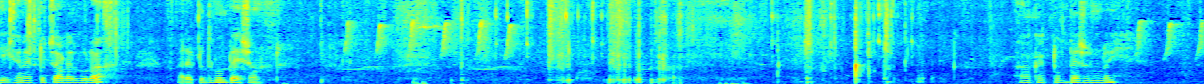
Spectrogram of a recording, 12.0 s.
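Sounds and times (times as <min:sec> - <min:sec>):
bird chirping: 0:03.2 - 0:05.6, 0:09.9 - 0:12.0.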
